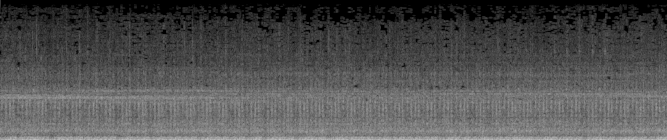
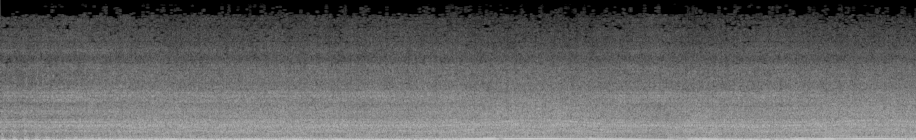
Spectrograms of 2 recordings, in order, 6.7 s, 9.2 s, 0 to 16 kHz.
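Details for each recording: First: 1979 Datsun engine revived after about 30 years sitting; steady even low rumble at idle with no knocks or misses, runs really well despite bent driveshaft. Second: 1979 Datsun, sat about 30 years with HEI distributor, first run: engine hunts in slow surges, revving far too high and never settling; broken vacuum fitting held by wire causes a huge vacuum leak, to be plugged.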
